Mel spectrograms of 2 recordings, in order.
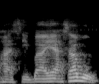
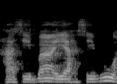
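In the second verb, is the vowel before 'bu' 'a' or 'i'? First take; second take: a; i. First: The second verb has an 'a' vowel before 'bu'. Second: The second verb has an 'i' vowel before 'bu'. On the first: "fathah juga satu lughat"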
